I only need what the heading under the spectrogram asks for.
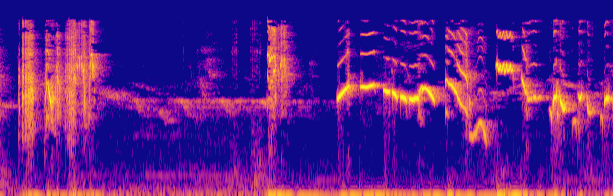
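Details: Oriental magpie-robin in Indonesia, worked up for a fight, gives rasping bursts and a long thin held whistle, then a fluid warbled phrase of sweet sliding whistles rising and falling rapidly.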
